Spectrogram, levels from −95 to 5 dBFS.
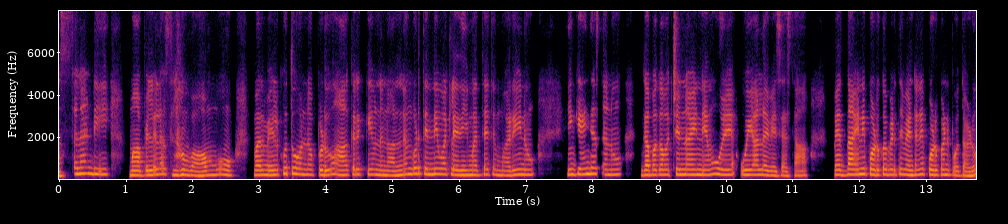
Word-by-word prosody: అస్సలండి, 275 +7 +1 0.5
మా 215 - +5
పిల్లలసలు 225 0 0 0.2
వామ్మో! 215 +4 0 0.5
వాళ్లు 225 0 +3
మెలుకువతో 235 +6 0
ఉన్నప్పుడు 235 -2 0 0.2
ఆఖరికి 245 +2 -3
నన్ను 220 -1 0
అన్నం 225 +5 0
కూడా 280 0 +1
తిననివ్వట్లేదు. 255 -3 +1
ఈ - - 0
మధ్య 225 0 -5
అయితే 245 0 -7
మరీను. 235 +3 0 0.6
ఇంకేం 255 +1 +2
జేస్తాను? 245 -4 -2 0.4
గబ 225 0 +4
గబ 240 0 +2
చిన్నాయన్నేమో 240 0 +2
ఉయ 240 -1 +1 0.3
ఉయాల్లో 235 0 +2
వేసేస్తా. 195 - -3 0.5
పెద్దాయన్ని 245 +3 +3
పడుకోబెడితే 245 +1 +1
వెంటనే 230 +3 +1
పడుకుండిపోతాడు. 230 -4 +1
235 Hz, 120 wpm, -23 LUFS, 225-250 Hz, 0.6 s, మా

